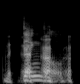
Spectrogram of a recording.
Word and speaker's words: Dingle: Dingle. As said, as it's spelled, D I N G L E.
